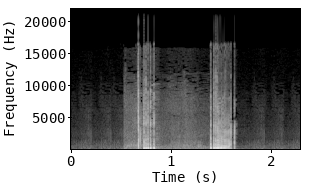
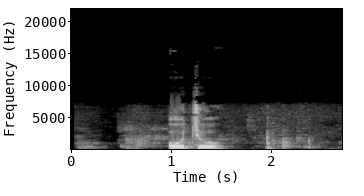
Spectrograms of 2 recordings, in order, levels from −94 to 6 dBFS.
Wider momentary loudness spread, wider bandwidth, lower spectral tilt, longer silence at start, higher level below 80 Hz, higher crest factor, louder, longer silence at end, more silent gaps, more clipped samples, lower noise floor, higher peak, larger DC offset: second, 14 LU vs 25 LU; first, 17.5 kHz vs 9 kHz; about the same, -4.5 dB/octave vs -4.5 dB/octave; about the same, 0.5 s vs 0.55 s; first, -38 dBFS vs -58 dBFS; about the same, 20 dB vs 18 dB; about the same, -17 LUFS vs -15 LUFS; first, 0.7 s vs 0.55 s; neither; neither; first, -51 dBFS vs -45 dBFS; about the same, 0 dBFS vs -2 dBFS; neither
